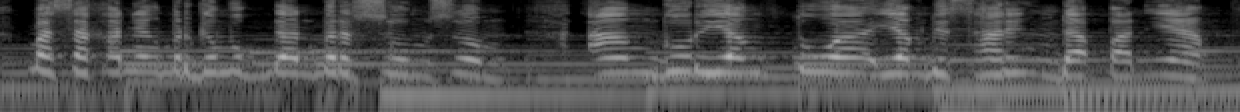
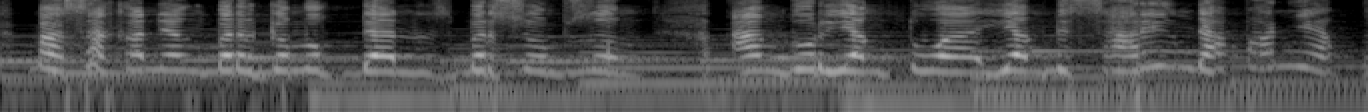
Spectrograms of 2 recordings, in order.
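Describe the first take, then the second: Both takes have the same delivery.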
